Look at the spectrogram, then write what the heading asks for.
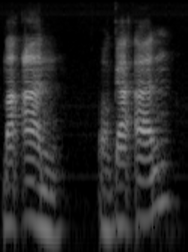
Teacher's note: Note that the H here is like a glottal stop.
